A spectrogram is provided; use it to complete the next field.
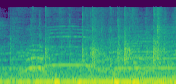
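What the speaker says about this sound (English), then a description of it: "Round of applause." Audience applause and cheering at a live performance event greeting a presenter coming on stage: a loud crowd roar with clapping and whoops, close and dense throughout.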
